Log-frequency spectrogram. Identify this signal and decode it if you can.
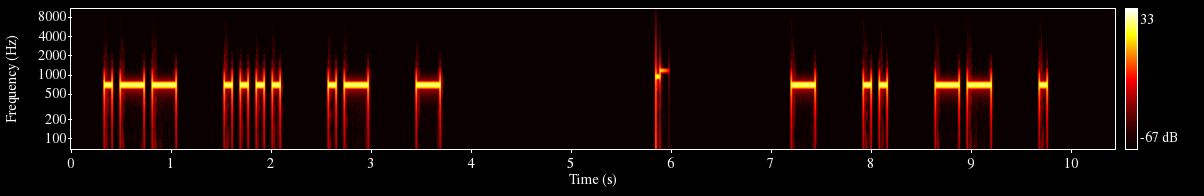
Morse code, heard as a keyed tone, about 15 wpm, spaced as for 11 wpm, 700 Hz. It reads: WHAT TIME
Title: 2x Character Spacing - Top 200 Words - 15wpm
